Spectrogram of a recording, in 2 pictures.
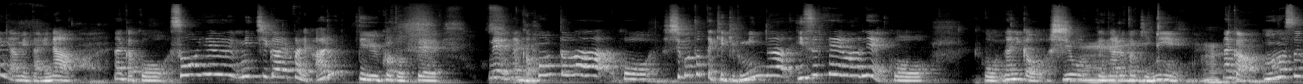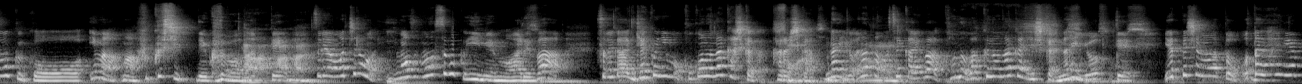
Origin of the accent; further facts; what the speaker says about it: Kansai, Japan; 自分関西出身なんですけど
